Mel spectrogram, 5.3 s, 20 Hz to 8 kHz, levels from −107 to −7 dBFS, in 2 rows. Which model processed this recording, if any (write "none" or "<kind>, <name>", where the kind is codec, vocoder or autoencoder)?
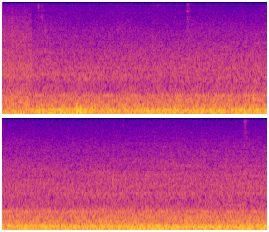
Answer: none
